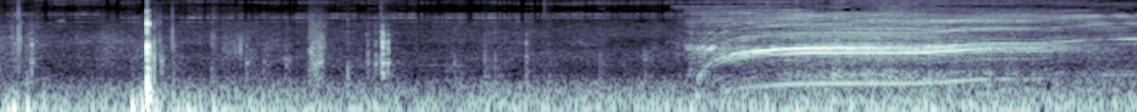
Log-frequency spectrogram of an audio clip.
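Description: A sharp click about a second in, then the UMX Timber's small electric motor and propeller spin up about five seconds in as the throttle is opened for the takeoff: a whine that rises in pitch, holds, and fades a little as the plane moves away.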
